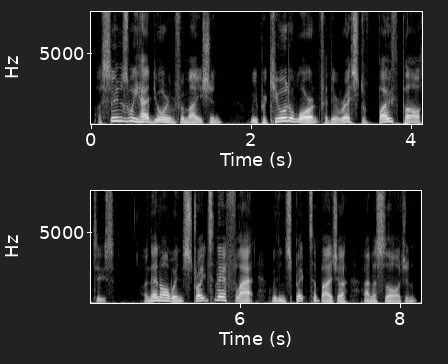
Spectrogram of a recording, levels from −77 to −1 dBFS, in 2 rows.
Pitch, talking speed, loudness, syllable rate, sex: 150 Hz, 225 wpm, -17 LUFS, 6.1 syllables/s, male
